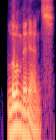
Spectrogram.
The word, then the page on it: luminance: American English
